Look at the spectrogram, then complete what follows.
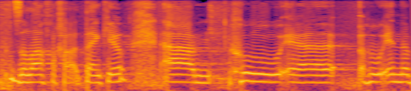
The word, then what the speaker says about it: Zelophehad: Some people say Zelophehad, thank you, who in the Bible are the ones who insist that women should be able to inherit as well.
